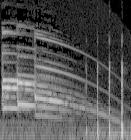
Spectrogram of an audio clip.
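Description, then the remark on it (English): A Ring smart doorbell chime rings three quick bright tones that sustain and slowly fade, followed by a run of short, sharp taps at a steady pace. No voices. “Another text from your Ring doorbell.”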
